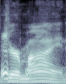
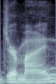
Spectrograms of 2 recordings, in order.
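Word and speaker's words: Jermyn: He pronounced it Germanine. It's J E R M Y N. Okay, I'll go with Germine. That sounds good. That sounds better than what I was doing, which was German.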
